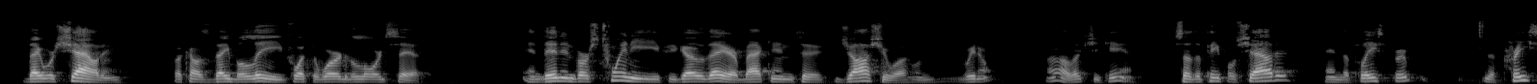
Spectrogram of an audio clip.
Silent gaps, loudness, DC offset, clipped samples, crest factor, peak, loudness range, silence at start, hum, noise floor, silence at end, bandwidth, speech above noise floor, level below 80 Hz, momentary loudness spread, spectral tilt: none; -29 LUFS; under 0.1%; under 0.1%; 24 dB; -6 dBFS; 6 LU; 0.25 s; none; -78 dBFS; 0 s; 7.4 kHz; 49 dB; -74 dBFS; 17 LU; -4.5 dB/octave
